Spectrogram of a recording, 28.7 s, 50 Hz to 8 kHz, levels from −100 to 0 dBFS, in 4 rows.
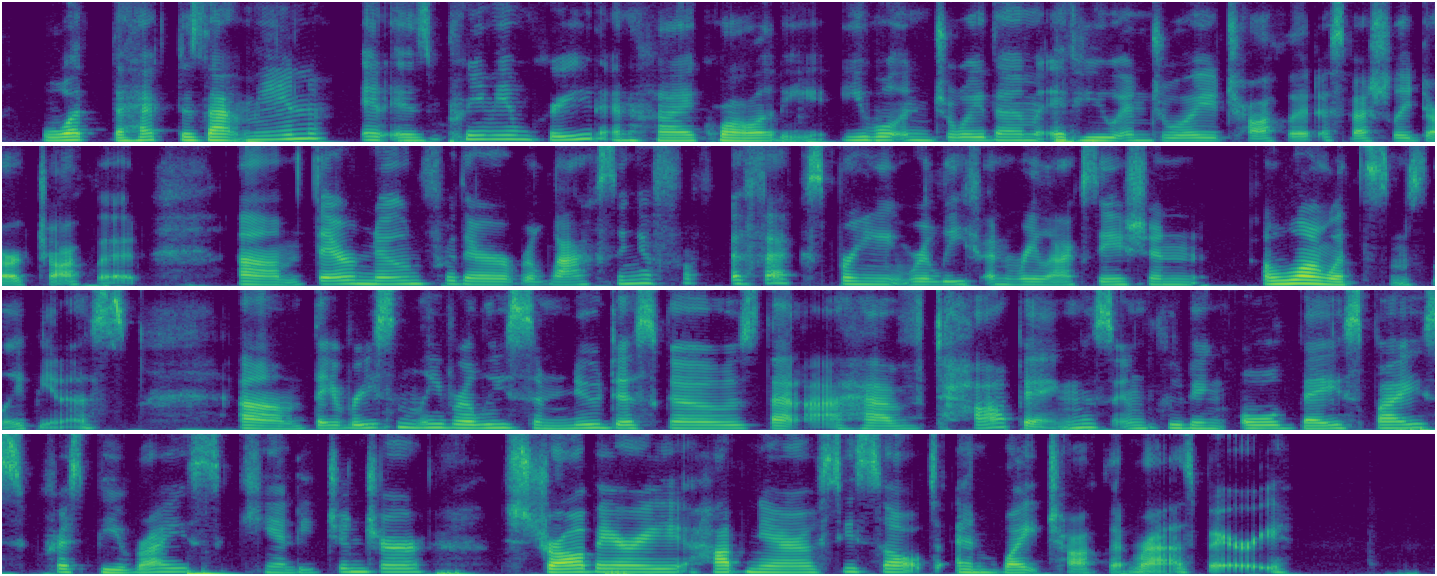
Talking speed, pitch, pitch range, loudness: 140 wpm, 175 Hz, 160-190 Hz, -26 LUFS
